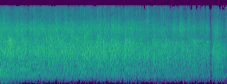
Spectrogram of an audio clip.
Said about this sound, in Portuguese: Você pode aplaudir o nome do Deus Eterno?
